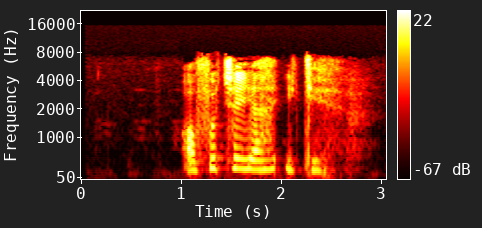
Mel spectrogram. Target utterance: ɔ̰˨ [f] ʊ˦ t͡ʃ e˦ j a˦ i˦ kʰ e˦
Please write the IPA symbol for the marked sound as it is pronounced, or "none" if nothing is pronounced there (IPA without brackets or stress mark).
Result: f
